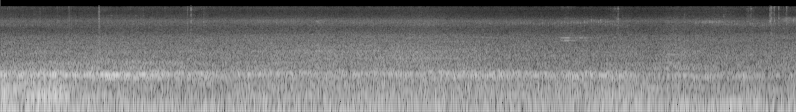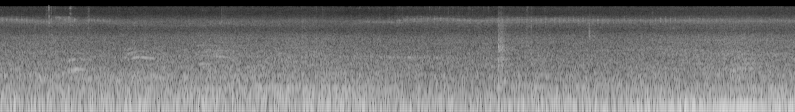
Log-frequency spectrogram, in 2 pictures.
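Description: Steady low rumbling noise like distant traffic, with no animal calls.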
